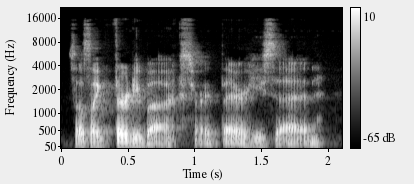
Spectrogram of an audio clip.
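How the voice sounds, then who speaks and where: A young man in his twenties with a low, gravelly voice tells a story from his dorm room. He is casual and animated, and he keeps slipping into amused quoted lines. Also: brisk. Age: 20s. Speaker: vlogger.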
